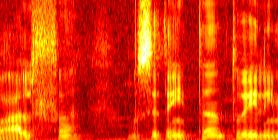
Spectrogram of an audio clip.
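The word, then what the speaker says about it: ἄλφα: e a pronúncia né igual ele tem a mesma pronúncia do ar em nosso português como por exemplo na palavra amor tá então o alfa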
